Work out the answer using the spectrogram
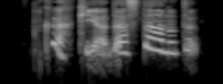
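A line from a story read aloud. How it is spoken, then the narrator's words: Frightened crying. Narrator (Russian): Он уже не всхлипывал, а плакал и был похож на перепуганного третьеклассника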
